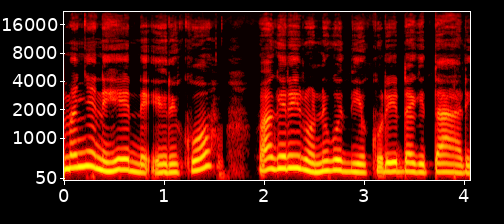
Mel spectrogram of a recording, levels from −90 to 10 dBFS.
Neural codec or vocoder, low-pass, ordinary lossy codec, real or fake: vocoder, 44.1 kHz, 128 mel bands every 512 samples, BigVGAN v2; none; none; fake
